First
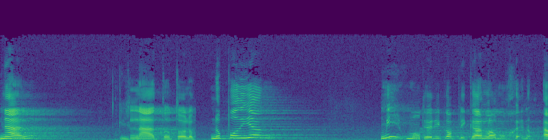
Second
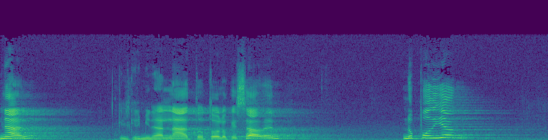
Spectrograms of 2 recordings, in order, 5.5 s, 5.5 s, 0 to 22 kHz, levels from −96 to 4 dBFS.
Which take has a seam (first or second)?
first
